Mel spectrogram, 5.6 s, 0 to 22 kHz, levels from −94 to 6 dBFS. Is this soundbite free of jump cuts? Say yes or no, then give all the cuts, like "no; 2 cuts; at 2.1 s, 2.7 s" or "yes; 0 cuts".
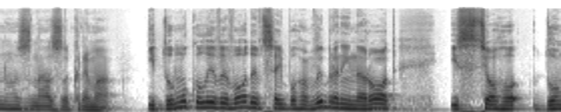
yes; 0 cuts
